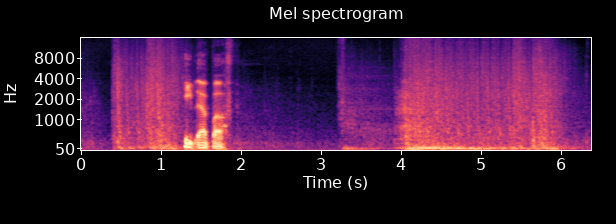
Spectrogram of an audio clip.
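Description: Gunfire from a Veteran's weapon in Warhammer 40K: Darktide, with a tight cluster of loud sharp shots near the start, then a longer stretch of rumbling sustained fire later on, while a voice speaks briefly.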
